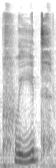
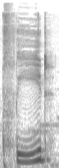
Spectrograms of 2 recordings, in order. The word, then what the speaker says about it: pleat: Oh my god, I've actually been pronouncing the word pleat wrong throughout the whole entire video. I was pronouncing it as plead.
